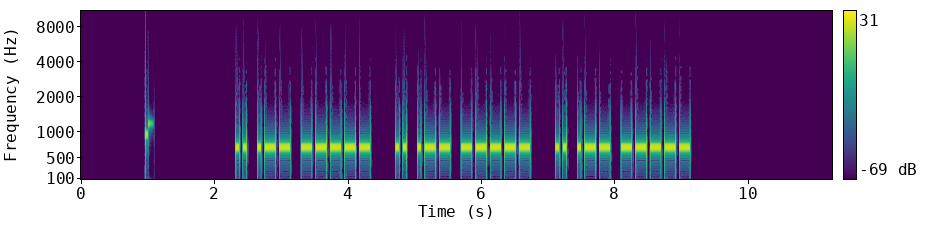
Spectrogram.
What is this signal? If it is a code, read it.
Morse code, heard as a keyed tone, about 22 wpm, 700 Hz. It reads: IW0 IW0 IW0
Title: Callsign Prefixes for Top 25 DXCC - Repeated 3x - 22wpm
